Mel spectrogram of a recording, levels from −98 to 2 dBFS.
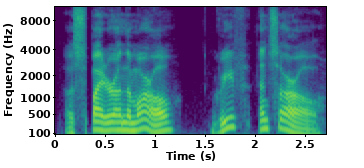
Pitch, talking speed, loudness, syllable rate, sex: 140 Hz, 175 wpm, -17 LUFS, 5.2 syllables/s, male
